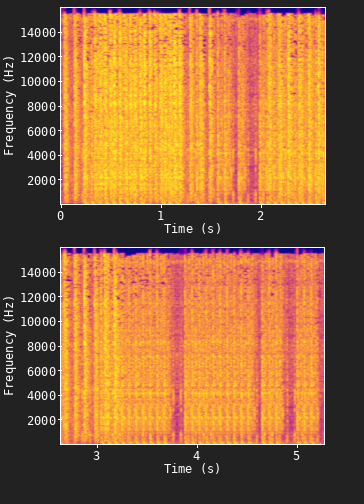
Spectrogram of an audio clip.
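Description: Loud machine-gun fire rattles out in several sustained rapid bursts separated by brief gaps, with no voices over it.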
